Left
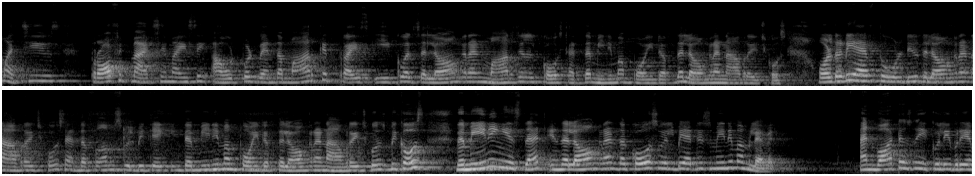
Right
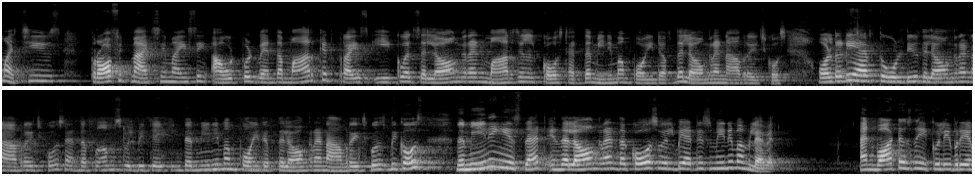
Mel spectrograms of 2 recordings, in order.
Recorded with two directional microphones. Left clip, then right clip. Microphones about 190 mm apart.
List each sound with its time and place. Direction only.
0.0 s a woman's voice: 25° right (ahead or behind)
8.5 s a woman's voice: 25° right (ahead or behind); by 19.4 s centre (ahead or behind)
